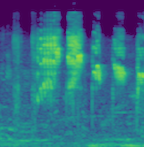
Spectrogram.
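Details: Greater green leafbird, song reported to mimic zebra dove: harsh, noisy squawk-like bursts followed by three shorter clear high notes, all within two seconds.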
